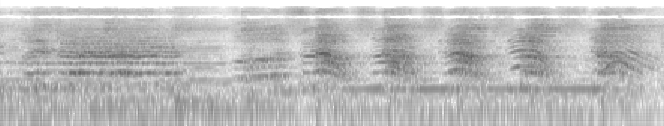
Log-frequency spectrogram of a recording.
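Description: Children's choir singing. About halfway through, the sound turns into a run of repeated swoops up and down in pitch, about two a second, over a steady held note.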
